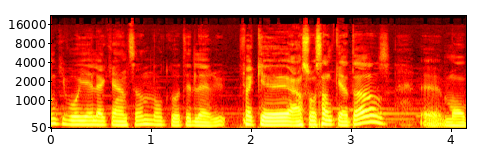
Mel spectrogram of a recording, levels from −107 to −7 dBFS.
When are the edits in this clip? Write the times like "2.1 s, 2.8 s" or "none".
1.8 s

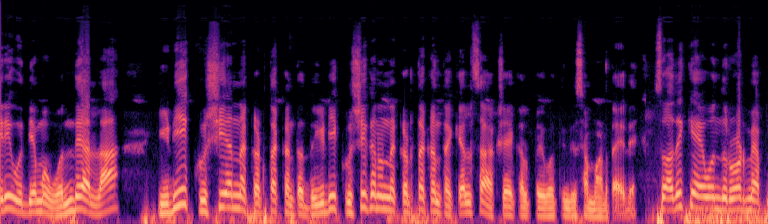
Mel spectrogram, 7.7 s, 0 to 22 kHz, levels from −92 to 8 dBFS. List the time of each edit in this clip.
6.4 s

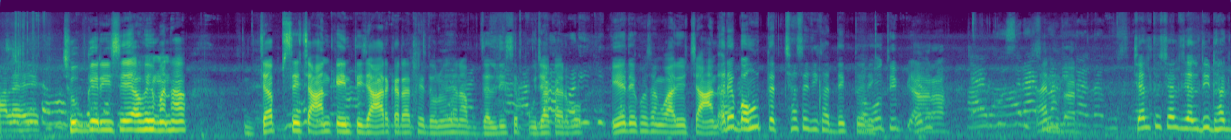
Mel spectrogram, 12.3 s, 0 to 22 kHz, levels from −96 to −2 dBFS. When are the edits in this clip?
none

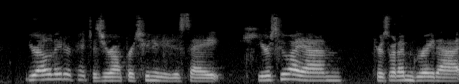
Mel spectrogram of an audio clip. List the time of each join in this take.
0.9 s

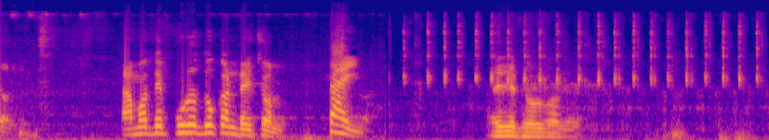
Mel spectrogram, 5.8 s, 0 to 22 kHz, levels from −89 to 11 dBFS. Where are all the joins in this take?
2.8 s

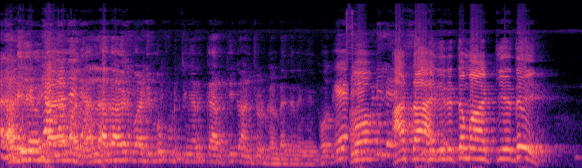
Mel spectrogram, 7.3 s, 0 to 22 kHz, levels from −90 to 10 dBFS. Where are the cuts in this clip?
4.3 s

